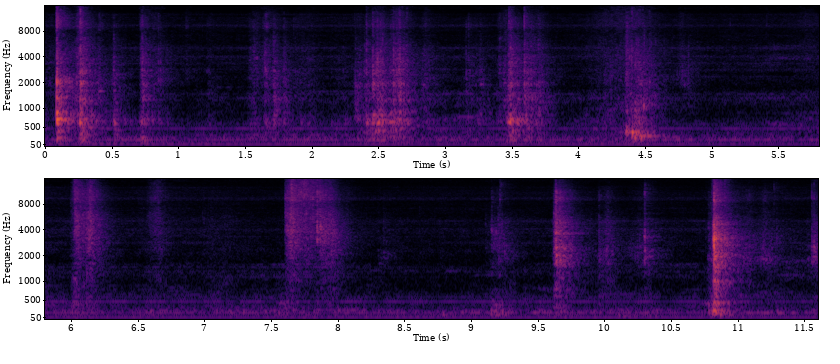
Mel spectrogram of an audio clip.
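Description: Kitchen handling sounds: an aluminium ring pudding mould and a plastic plate knocked and set down on a granite counter as the mould is turned out onto the plate, with cloth rustling. About a dozen brief knocks and rustles, the sharpest near the start and near the end.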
